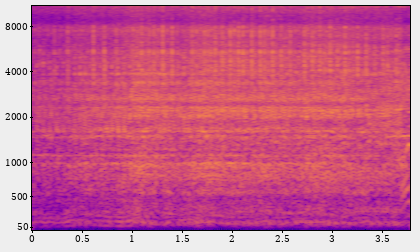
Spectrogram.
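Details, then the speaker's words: Force 120 (Mercury) 1999 two-stroke outboard off a Bayliner, freshly started, throttle blipped: buzzy run, even and picking up cleanly when revved, no misfire or knocking, smoking as a two-stroke should; healthy. "офигенный работает дымит как положено"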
